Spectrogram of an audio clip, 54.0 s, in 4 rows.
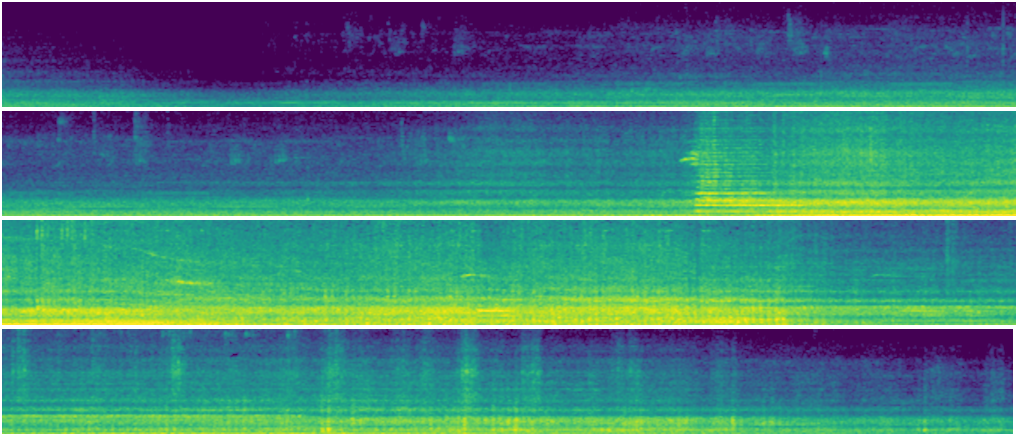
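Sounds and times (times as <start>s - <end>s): train horn blast: 22.6s - 24.6s, 33.2s - 34.3s, 38.8s - 40.3s
wheels rolling on rails: 39.6s - 50.9s.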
